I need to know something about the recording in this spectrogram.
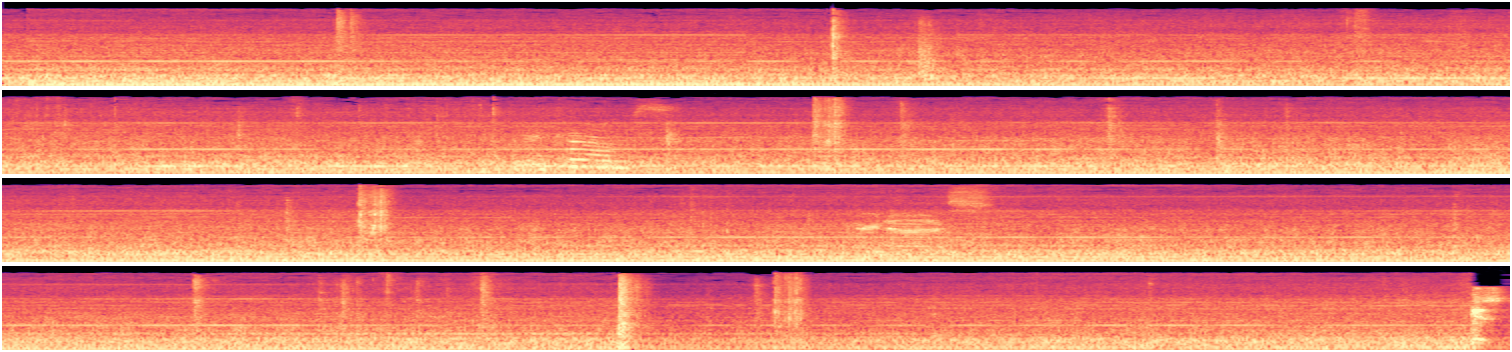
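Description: Steady hum of the space station's cabin ventilation fans and equipment, several fixed tones over a low rumble. Scattered light clicks and knocks sound through it. A sharp click comes near the end, after which the low part of the hum drops away.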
